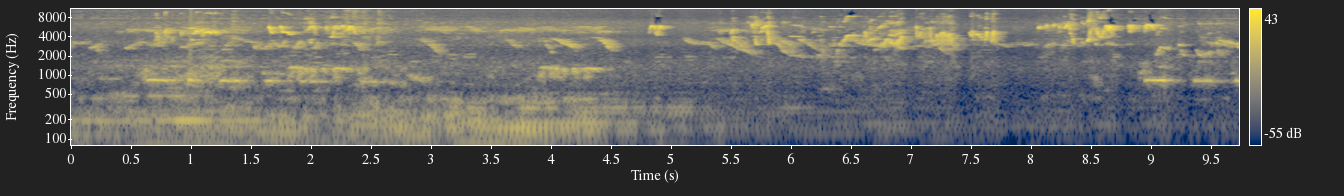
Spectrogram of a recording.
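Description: A canary sings a fast, warbling song with high trills close by.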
